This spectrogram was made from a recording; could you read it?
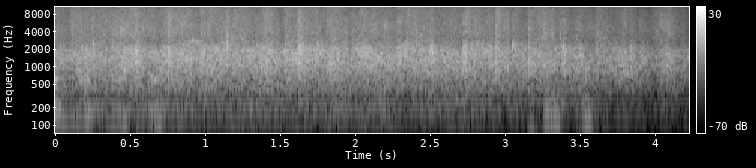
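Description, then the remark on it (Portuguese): An audience applauds Congressman Alex Canziani, clapping steadily for about four seconds, a dense, even wash of many hands that holds its level throughout and fades only slightly at the end. “Até vou pedir um aplauso a ele, porque ele me agradou tanto.”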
